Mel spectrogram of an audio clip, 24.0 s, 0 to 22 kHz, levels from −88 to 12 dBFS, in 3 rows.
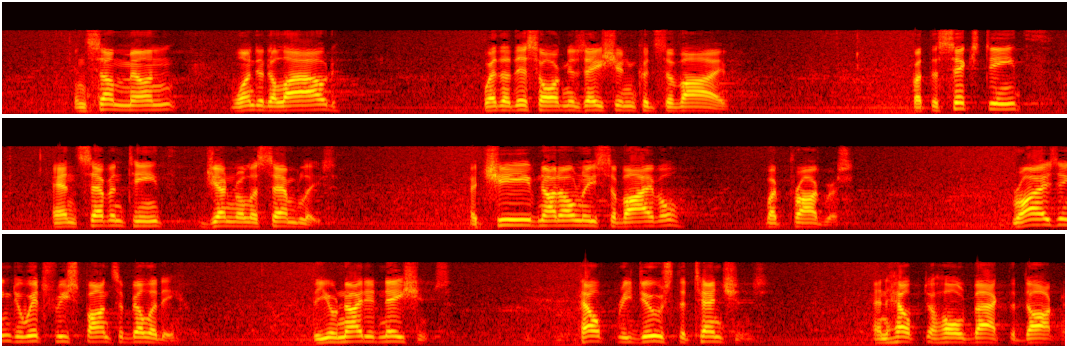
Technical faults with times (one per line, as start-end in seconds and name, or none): none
